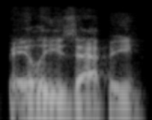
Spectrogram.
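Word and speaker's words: Bailey Zappe: Bailey Zappi, that's how they pronounced it.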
